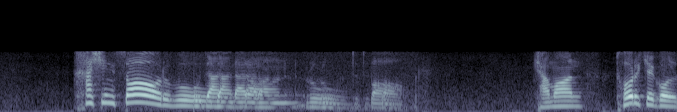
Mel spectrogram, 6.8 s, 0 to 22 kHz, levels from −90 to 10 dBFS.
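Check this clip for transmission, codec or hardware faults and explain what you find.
Two kinds of fault are present, heard over a narrowband call path whose band stops at 4 kHz, consistent with G.711 mu-law.

Comfort noise in place of the background, 0.00–0.74 s, 4.19–5.33 s and 5.99–6.17 s: in each pause the real room noise gives way to a flat, featureless hiss, about 5, 4 and 3 dB quieter respectively. This is likely discontinuous transmission, with the receiver synthesising noise while the sender stays silent.

Doubled audio track, 1.94–4.02 s: a second full-band copy of the speech trails the original by roughly a tenth of a second, a few dB quieter, with no room colour, and it starts and stops abruptly. The likely cause is a second, slower capture path mixed in.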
